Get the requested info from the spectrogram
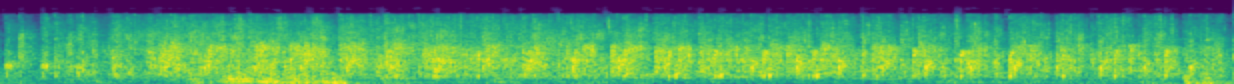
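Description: Audience applauding, a steady, loud clapping of many hands.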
